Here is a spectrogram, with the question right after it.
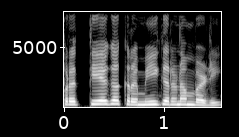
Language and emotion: Malayalam, neutral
